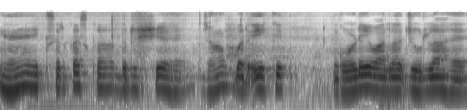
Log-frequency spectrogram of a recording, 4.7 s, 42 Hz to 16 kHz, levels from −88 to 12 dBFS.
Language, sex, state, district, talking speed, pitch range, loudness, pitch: Hindi, male, Chhattisgarh, Korba, 165 wpm, 125-140 Hz, -15 LUFS, 135 Hz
